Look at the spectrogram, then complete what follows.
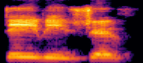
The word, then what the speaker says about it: Davy Zyw: what's your instagram tag my instagram tag is davey jeff please bear with me my um unusual polish surname but davey is spelled d-a-v-y-z-y-w um which my or my polish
